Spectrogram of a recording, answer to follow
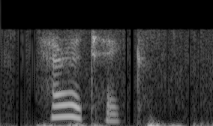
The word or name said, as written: heretic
